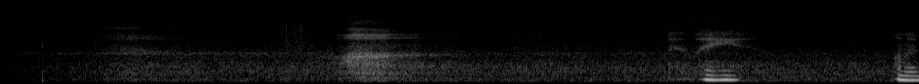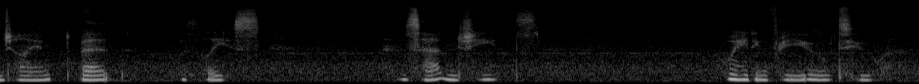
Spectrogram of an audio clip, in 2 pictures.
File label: improv, fsub, lustful, sensual dirty talk, teasing; [F4M] Teasing A Submissive; [teasing your good girl]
